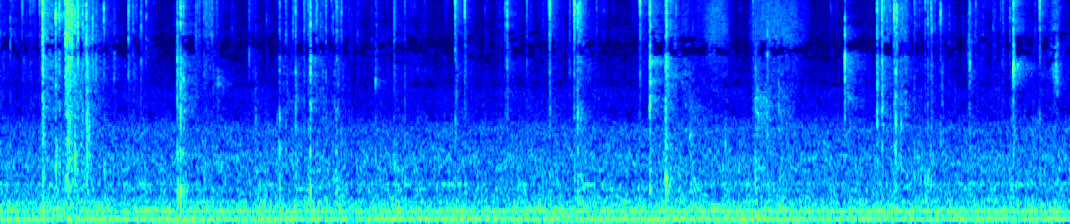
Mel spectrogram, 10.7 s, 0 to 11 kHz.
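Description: A dried, solid cream bar of soap held in the hand is carved with a metal knife blade, chipping off crunchy flakes. Dense crackling and crunching scrapes run throughout, with sharp bright clicks over a steady low hum near 200 Hz.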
